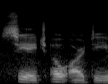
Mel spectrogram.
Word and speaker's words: chord: would be called a chord it's spelled chord c-h-o-r-d but it's pronounced chord so you just got to get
